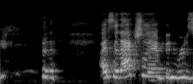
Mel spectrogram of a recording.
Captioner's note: chuckles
